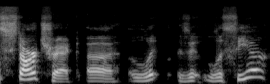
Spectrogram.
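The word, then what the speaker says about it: Lycia: do know beyond Star Trek uh is it Lasia? How do you say her name? Yeah, it's L. It's L Y C I A I said Lysa Lisha Okay.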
